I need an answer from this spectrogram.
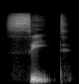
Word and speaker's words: seat: Let's start with seat. This is the long e sound. To make it, you need to smile. Your lips should be pulled wide and your tongue is high and forward in your mouth.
